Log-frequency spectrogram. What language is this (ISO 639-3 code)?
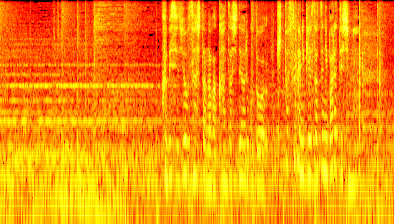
jpn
